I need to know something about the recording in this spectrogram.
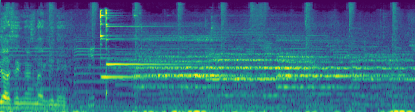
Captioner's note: siren sound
